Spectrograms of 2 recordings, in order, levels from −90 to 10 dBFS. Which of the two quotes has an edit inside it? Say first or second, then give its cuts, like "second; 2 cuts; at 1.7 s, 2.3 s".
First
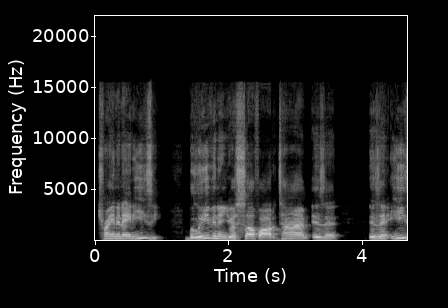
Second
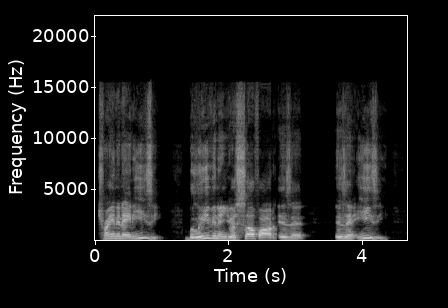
second; 1 cut; at 2.7 s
